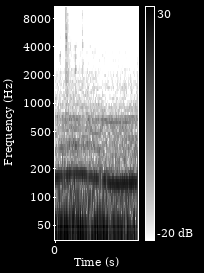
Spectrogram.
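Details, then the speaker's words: Kia turbo engine at wide-open throttle after repairing a boost-leak hole that had hissed when the turbo spooled: deep, steady, strong pull with no hiss or stumble; scan tool shows zero misfires. "There we go, nice. Good power. I'm looking over at my scan tool. I see 0 misfires across the board."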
